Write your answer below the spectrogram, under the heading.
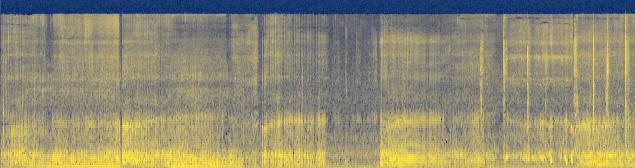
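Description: Dog growling in several long, low rumbles while being hugged and kissed: a grumpy, moody morning growl.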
